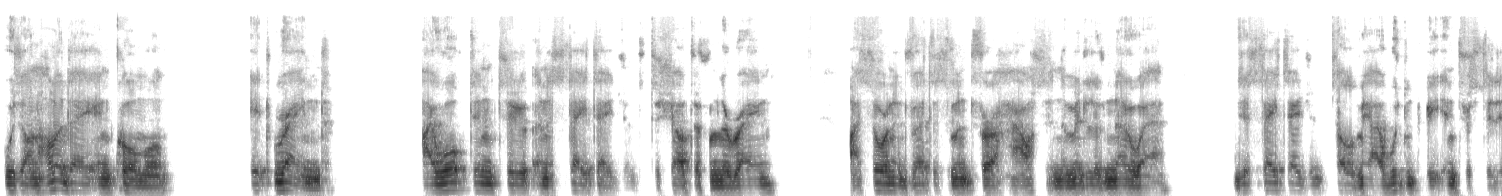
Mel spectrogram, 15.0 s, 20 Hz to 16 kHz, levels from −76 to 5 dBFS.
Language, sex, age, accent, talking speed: English, male, 60-79, British, 155 wpm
